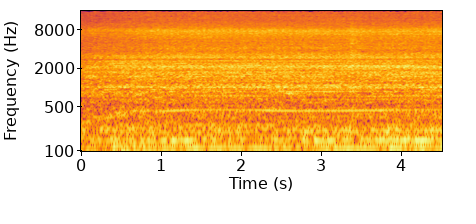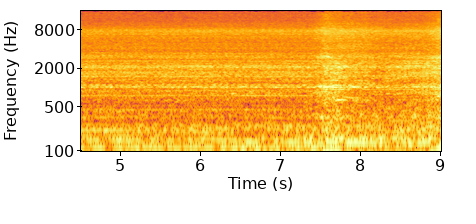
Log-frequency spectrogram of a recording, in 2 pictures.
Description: In this video you can hear a potential from problem for this car, you can hear a very low pitch Whistling Noise from Car.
